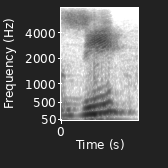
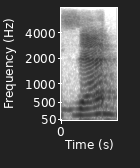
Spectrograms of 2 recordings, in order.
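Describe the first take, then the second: First: The letter is said as zee. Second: The letter is said as zed. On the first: This is the American way. "How Americans, they pronounce Z" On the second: This is the Canadian way. "how in Canada we say Z"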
